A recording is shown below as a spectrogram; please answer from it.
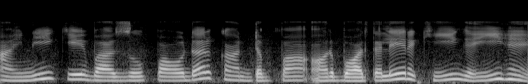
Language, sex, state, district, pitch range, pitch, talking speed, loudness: Hindi, female, Punjab, Fazilka, 180-230 Hz, 190 Hz, 125 wpm, -18 LUFS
